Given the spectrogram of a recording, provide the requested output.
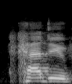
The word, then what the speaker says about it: Hadoop: It depends on who you talk to. Hadoop is a very common pronunciation. Hadoop is what the project founder calls it, and that's what his son says. And Hadoop is actually named after his son's yellow stuffed elephant.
